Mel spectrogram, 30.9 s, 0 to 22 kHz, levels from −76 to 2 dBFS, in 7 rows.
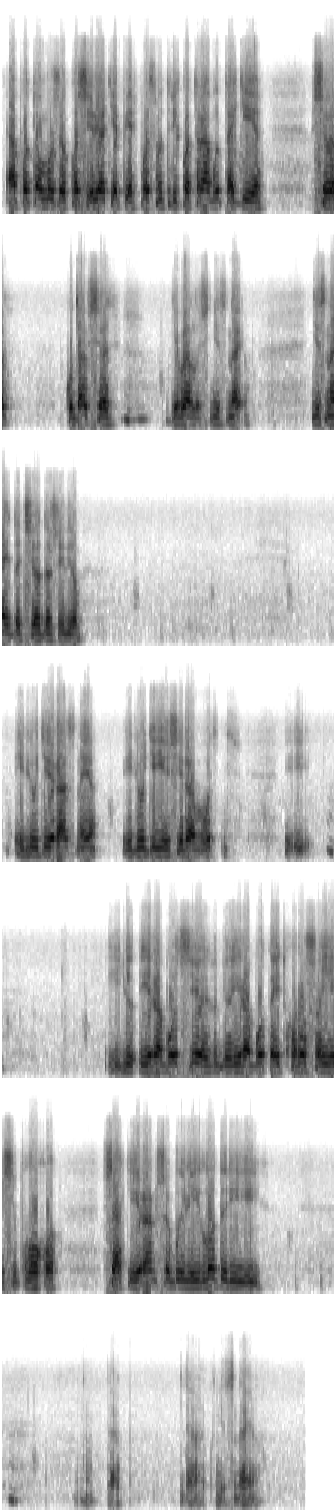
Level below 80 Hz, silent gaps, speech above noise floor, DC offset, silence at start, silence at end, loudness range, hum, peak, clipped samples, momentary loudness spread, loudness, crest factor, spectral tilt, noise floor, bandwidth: -44 dBFS; none; 39 dB; under 0.1%; 0.05 s; 0.95 s; 14 LU; none; 0 dBFS; under 0.1%; 19 LU; -11 LUFS; 12 dB; -4.5 dB/octave; -49 dBFS; 11.5 kHz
